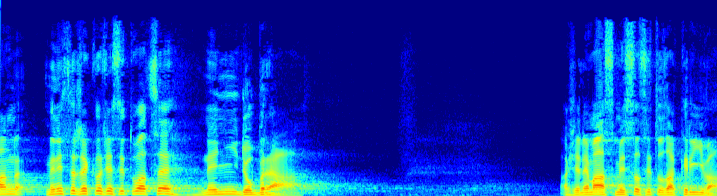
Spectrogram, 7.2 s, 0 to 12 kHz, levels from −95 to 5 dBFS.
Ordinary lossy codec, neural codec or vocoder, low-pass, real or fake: MP3, 64 kbps; none; 10.8 kHz; real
